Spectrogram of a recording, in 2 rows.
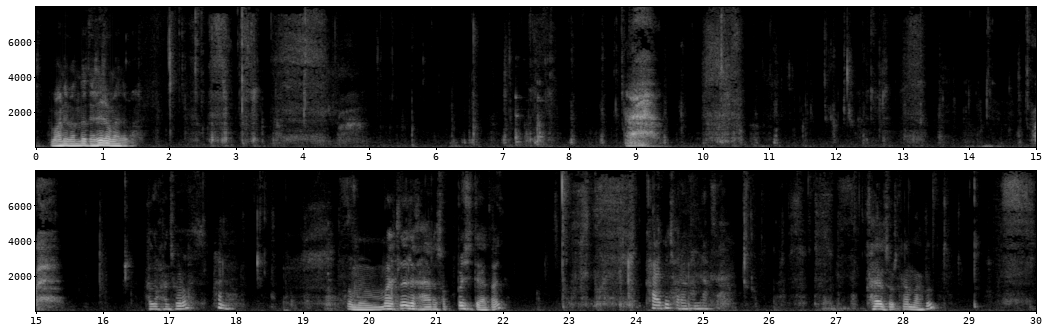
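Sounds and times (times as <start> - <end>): person chewing and biting food: 1.9 - 16.6, 22.6 - 24.1, 25.6 - 27.5.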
